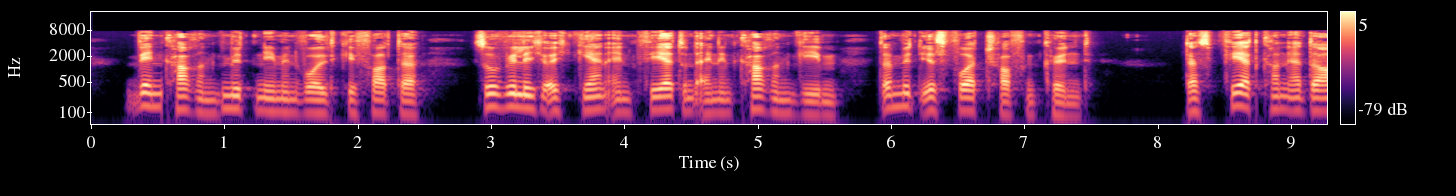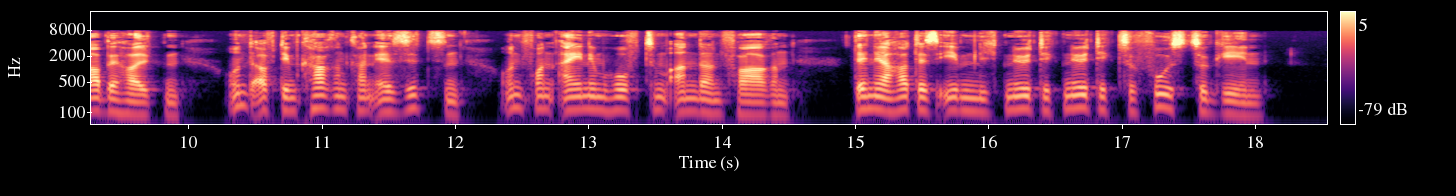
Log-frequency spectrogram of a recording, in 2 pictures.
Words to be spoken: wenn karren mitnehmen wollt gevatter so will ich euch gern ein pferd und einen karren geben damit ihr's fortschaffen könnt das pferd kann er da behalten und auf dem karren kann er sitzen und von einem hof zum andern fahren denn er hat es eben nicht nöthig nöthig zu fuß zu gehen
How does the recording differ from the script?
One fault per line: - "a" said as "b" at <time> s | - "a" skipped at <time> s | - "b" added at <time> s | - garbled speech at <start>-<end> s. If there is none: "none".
none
